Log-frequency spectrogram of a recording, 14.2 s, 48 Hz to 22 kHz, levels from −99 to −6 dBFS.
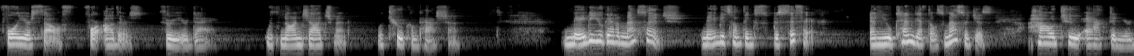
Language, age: English, 50-69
